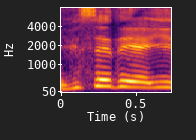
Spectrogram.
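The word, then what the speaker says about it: חסד: 세게 좀 발음하세요. 혀세드. 이 헤세드의 이 뜻은 따뜻한 마음이에요.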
